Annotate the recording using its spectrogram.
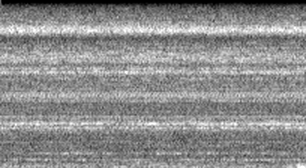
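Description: Steady background hiss of room tone, even throughout, with no distinct sounds in it.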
